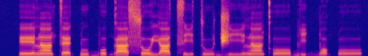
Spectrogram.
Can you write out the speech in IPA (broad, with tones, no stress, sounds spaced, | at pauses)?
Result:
e˨ l ã˨ t ɛ˨ k͡p u˦ b o˦ ɡ a˨ s o˦ j a˨ t͡s i˨ t u˨ d͡ʒ iː˨ l ã˨ kʼ oː˨ b i˦ ɡ͡b ɔ˨ k͡p o˨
